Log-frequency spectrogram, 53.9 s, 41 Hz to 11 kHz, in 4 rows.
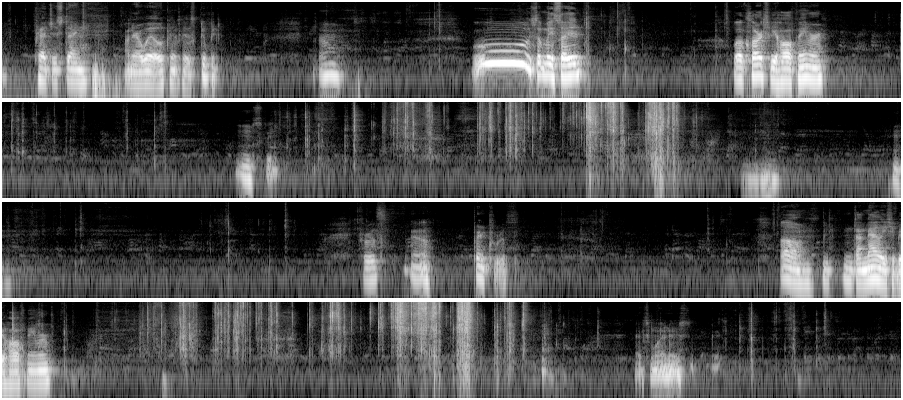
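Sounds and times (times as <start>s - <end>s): wrapper crinkling and tearing: 17.8s - 24.0s, 42.0s - 48.9s.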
